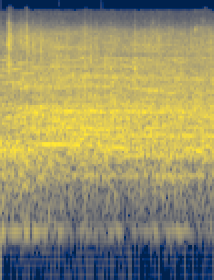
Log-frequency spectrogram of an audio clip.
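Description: Crowd of spectators in a large sports hall cheering and shouting steadily as a martial-arts bout goes on.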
